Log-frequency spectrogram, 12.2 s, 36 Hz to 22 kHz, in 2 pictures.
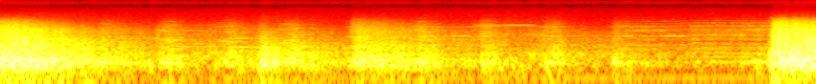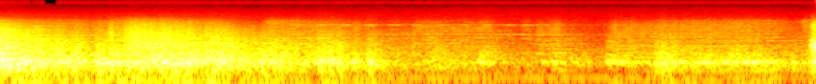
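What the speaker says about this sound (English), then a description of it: "the tanks continue their heavy bombardment" Heavy tank bombardment from the 1951 Korean War, a run of deep booming blasts that roll and rumble over one another, with a harder, louder burst of firing near the middle.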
